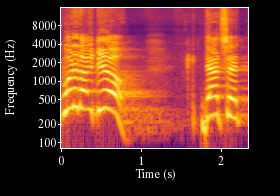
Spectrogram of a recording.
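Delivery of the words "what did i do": high, drawn-out protest of innocence; imitated bewildered kid. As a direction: play a hurt child pleading with dad. Kid questions the yelling dad.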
